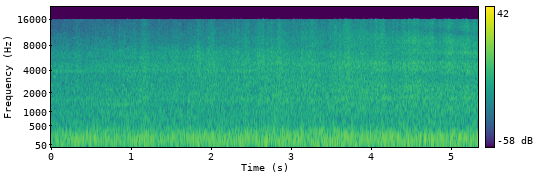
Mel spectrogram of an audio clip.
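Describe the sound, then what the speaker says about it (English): Freight train locomotives labor up a grade with sand on the rails, a loud, steady low roar and rumble that holds throughout with no voices. "Those locomotives sounded really good. They were working hard"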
